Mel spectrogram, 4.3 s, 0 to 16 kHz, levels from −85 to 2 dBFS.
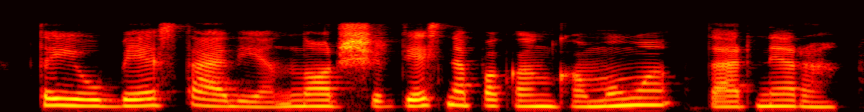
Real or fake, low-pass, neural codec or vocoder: real; 7.2 kHz; none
